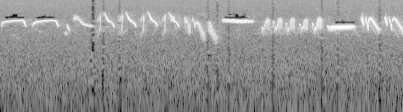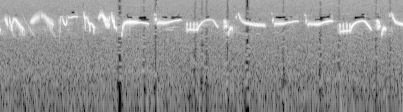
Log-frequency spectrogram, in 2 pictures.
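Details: Song of a Eurasian Skylark recorded in Central Russia: an endless high, fluttering warble of quick up-and-down chirps, repeated trilled figures and brief steady whistles, pouring out without a break.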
